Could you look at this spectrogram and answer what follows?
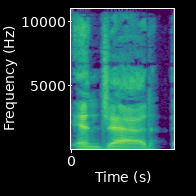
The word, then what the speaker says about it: NJAD: So so we're doing the NGAD thing, and then there's the Navy has the NJAD. It's pronounced the same, but with a soft G.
